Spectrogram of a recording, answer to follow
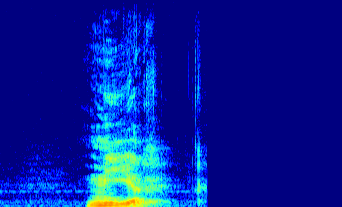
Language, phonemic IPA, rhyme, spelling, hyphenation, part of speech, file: Dutch, /mir/, -ir, mier, mier, noun, Nl-mier.ogg
- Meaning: 1. ant 2. insignificant individual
